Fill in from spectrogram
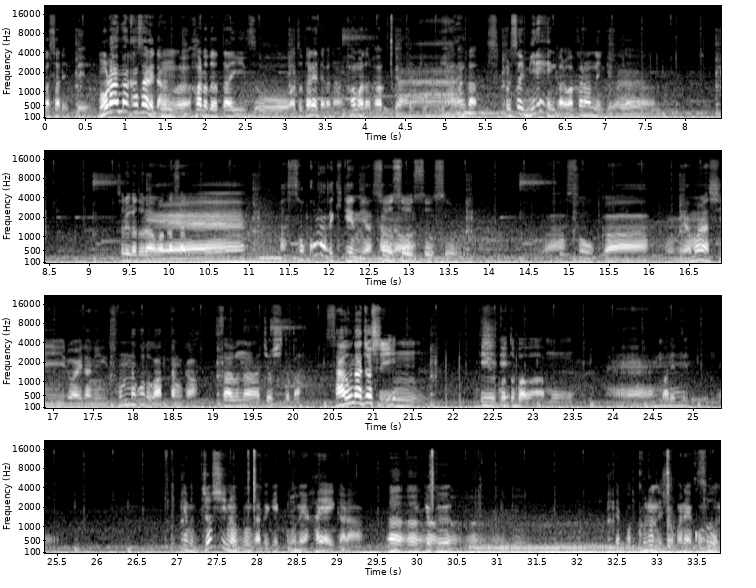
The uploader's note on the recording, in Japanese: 縦走してる途中、テントの中で収録してます。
